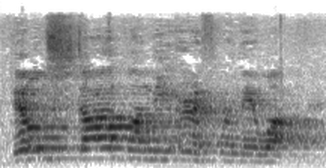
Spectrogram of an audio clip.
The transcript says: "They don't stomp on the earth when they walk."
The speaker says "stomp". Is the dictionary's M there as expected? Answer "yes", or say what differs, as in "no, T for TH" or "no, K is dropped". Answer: no, M is dropped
